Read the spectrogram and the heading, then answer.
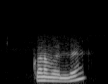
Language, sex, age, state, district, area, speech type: Odia, male, 45-60, Odisha, Nabarangpur, rural, conversation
